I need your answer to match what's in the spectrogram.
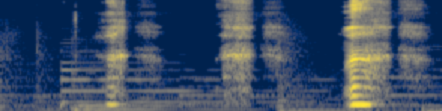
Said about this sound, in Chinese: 没什么啦，刚刚我在做运动，所以有些喘气。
